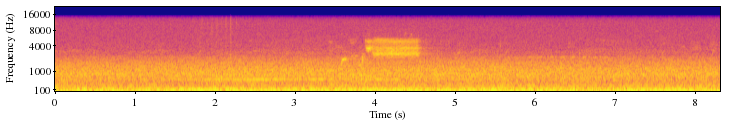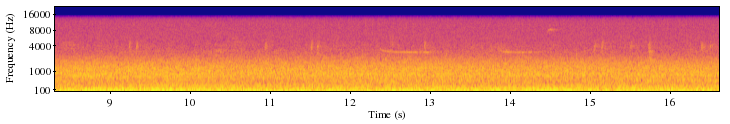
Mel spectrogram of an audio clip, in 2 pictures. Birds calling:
Red-winged Blackbird (Agelaius phoeniceus), White-breasted Nuthatch (Sitta carolinensis)

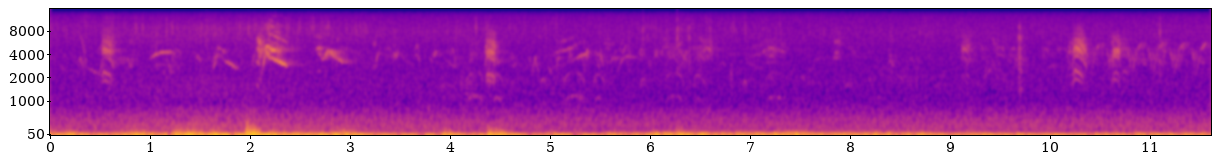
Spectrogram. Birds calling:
Hawaii Amakihi (Chlorodrepanis virens)

